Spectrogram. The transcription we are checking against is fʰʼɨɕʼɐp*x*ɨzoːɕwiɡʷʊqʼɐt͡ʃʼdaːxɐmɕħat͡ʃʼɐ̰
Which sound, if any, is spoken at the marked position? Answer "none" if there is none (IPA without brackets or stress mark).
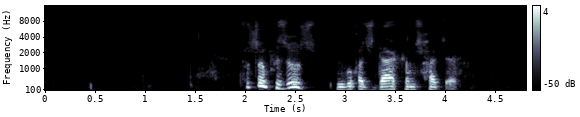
x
